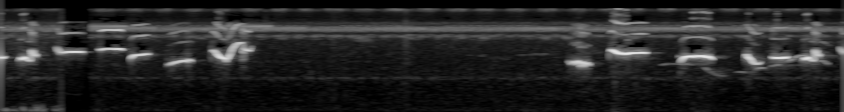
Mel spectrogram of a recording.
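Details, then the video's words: Oriental magpie-robin (kacer) song used as a trapping lure in an oil palm plantation: two bursts of varied clear whistles, rising and falling notes about twice a second, over a steady high insect drone. "Pikat burung Kacer"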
